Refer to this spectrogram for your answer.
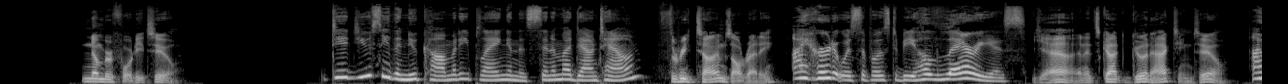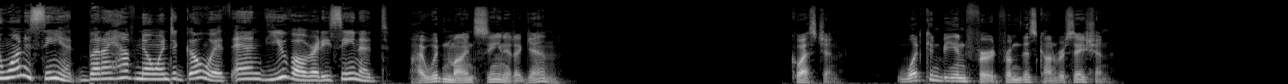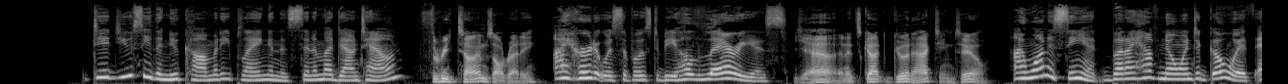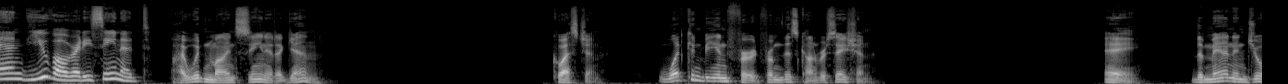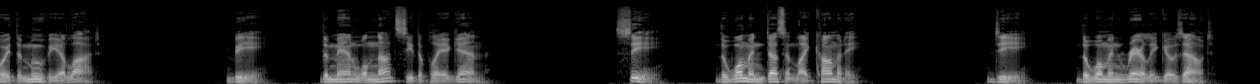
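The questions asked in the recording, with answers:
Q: What can be inferred from this conversation?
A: A: The man enjoyed the movie a lot.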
